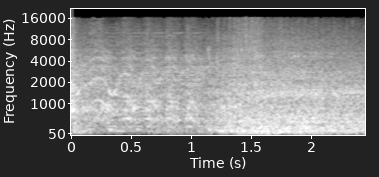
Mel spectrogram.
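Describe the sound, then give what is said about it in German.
A huge tractor with a seed drill attached starts up in a machinery shed as a farmer prepares it at the end of March: the engine cranks and catches, its low rumble swelling louder and steadier after a moment, with a rough, diesel-like roar and no voices. “An diesem riesigen Traktor hängt die Sämaschine dran, die er jetzt nach oben klappt, um damit aus der Maschinenhalle zu fahren.”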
